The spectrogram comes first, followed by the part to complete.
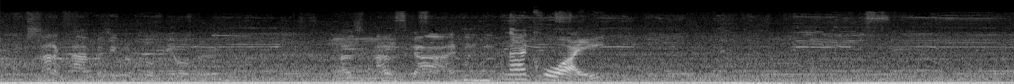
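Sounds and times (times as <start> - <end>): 
low-pitched rumble of a car driving heard from inside the cabin: 0.0 - 10.1
road noise inside car: 0.0 - 10.1
speech: 5.4 - 6.2.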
